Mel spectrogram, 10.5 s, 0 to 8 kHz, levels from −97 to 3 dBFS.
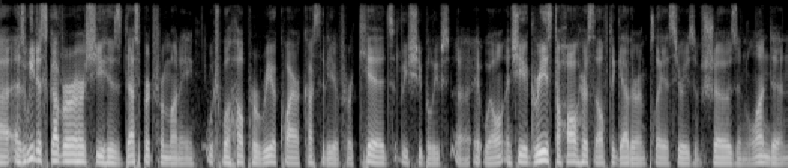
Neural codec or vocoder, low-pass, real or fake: none; 7.2 kHz; real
